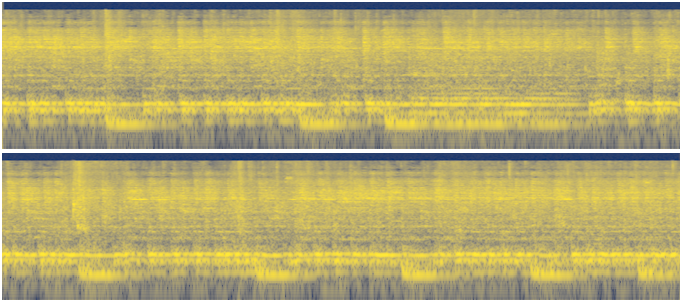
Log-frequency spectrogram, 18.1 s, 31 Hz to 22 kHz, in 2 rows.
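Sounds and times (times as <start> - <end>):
puppet show music with bass notes: 0.0 - 18.0
puppet splashing in water: 0.0 - 18.0.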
